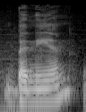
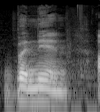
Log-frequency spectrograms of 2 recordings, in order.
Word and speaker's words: Benin: So we're here, obviously, we've been talking to brother and sister from Bogalusa, Louisiana, but now you serve as missionaries in, help me pronounce the name. – Benin. – Benin. I always want to say B9 or something like that, but Benin, West Africa.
